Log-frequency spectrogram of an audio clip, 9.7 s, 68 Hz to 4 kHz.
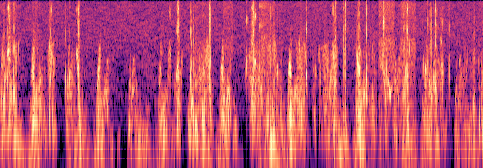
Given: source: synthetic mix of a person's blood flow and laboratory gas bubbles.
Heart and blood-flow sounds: Doppler ultrasound of blood flow; precordium
0.00-0.40 s: bubbles
0.64-1.16 s: bubbles
1.29-1.44 s: bubbles
1.52-1.67 s: bubbles
3.39-3.43 s: bubbles
3.48-3.66 s: bubbles
3.73-4.27 s: bubbles
4.46-4.66 s: bubbles
4.89-5.71 s: bubbles
5.90-6.18 s: bubbles
6.24-6.34 s: bubbles
6.37-6.77 s: bubbles
6.82-6.97 s: bubbles
7.09-7.90 s: bubbles
8.01-8.31 s: bubbles
8.45-8.90 s: bubbles
8.97-9.01 s: bubbles
9.29-9.53 s: bubbles
9.55-9.68 s: bubbles
From the record:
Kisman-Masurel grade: 332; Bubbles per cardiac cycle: rolling drumbeat, 9 or more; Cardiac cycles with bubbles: 50 to 99%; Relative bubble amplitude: moderate (0.250 to 0.450); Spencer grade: 3 (all of the cardiac periods contain showers or single bubble signals, but not dominating or overriding the cardiac motion signals); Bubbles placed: anywhere in the cardiac cycle

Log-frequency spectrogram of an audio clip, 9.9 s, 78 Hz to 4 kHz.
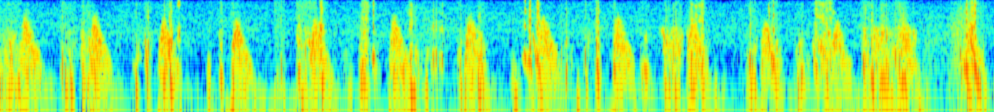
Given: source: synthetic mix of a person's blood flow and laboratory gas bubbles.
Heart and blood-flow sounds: Doppler ultrasound of blood flow; subclavian vein
0.00-0.22 s: bubbles
0.26-0.31 s: bubbles
0.59-0.95 s: bubbles
1.32-1.53 s: bubbles
1.60-1.83 s: bubbles
2.18-2.26 s: bubbles
2.31-2.39 s: bubbles
2.74-2.86 s: bubbles
2.96-3.28 s: bubbles
3.43-3.54 s: bubbles
3.58-3.82 s: bubbles
4.06-4.46 s: bubbles
4.57-4.88 s: bubbles
5.21-5.46 s: bubbles
5.58-5.75 s: bubbles
5.82-6.04 s: bubbles
6.12-6.19 s: bubbles
6.40-6.54 s: bubbles
6.59-7.10 s: bubbles
7.46-7.59 s: bubbles
7.65-7.82 s: bubbles
7.95-8.37 s: bubbles
8.60-9.18 s: bubbles
9.56-9.88 s: bubbles
From the record:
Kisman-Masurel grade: 243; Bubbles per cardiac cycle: several, 3 to 8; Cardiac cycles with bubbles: 100%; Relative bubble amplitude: loud (0.450 to 0.775); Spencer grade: 3 (all of the cardiac periods contain showers or single bubble signals, but not dominating or overriding the cardiac motion signals); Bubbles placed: anywhere in the cardiac cycle

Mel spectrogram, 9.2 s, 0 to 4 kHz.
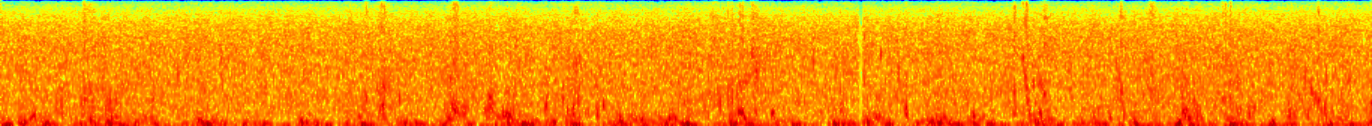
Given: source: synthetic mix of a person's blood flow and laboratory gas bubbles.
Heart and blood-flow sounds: Doppler ultrasound of blood flow; precordium
0.13-0.87 s: bubbles
0.98-1.04 s: bubbles
1.15-1.22 s: bubbles
2.28-2.71 s: bubbles
2.93-3.14 s: bubbles
3.19-3.50 s: bubbles
3.60-4.06 s: bubbles
4.10-4.18 s: bubbles
4.66-5.08 s: bubbles
5.12-5.20 s: bubbles
5.39-5.47 s: bubbles
5.59-5.65 s: bubbles
5.79-5.91 s: bubbles
5.96-6.08 s: bubbles
6.46-6.56 s: bubbles
6.74-7.07 s: bubbles
7.25-7.57 s: bubbles
7.63-7.74 s: bubbles
7.80-8.04 s: bubbles
8.10-8.38 s: bubbles
8.54-9.04 s: bubbles
9.09-9.15 s: bubbles
From the record:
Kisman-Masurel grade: 232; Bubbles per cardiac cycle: several, 3 to 8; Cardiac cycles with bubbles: 50 to 99%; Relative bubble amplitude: moderate (0.250 to 0.450); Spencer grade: 3 (all of the cardiac periods contain showers or single bubble signals, but not dominating or overriding the cardiac motion signals); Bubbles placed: anywhere in the cardiac cycle

